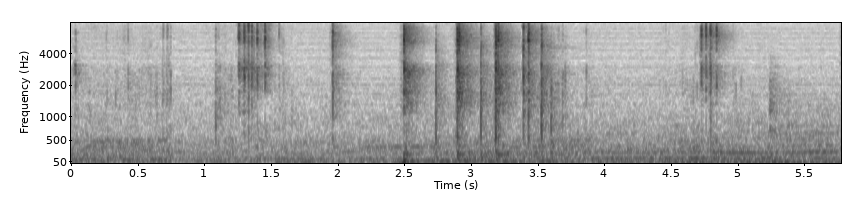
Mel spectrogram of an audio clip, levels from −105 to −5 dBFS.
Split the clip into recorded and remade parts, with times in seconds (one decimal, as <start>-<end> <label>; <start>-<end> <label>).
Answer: 0.0-0.7 recorded; 0.7-1.5 remade; 1.5-5.8 recorded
